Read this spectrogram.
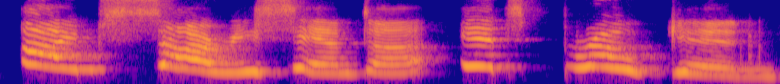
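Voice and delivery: put-on high, slow, tearful child's voice; tearful little girl. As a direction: apologize near tears. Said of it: "Tears sprung to my eyes".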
